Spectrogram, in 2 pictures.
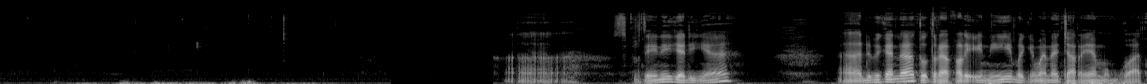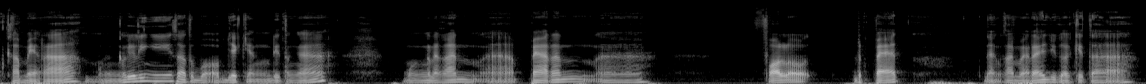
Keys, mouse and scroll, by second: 0.0 ctrl+scroll down 1, 0.6-2.1 ctrl+scroll down 4, 2.1 ctrl+scroll down 1, 2.8 shift+middle click.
